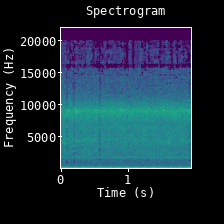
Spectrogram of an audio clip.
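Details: 1979 Firebird Esprit, 5.3 V8 swap with Powerglide, shorty headers, straight 2.25in duals, idling cold at about 30°C with O2 sensor not installed and open loop disabled; deep steady rumble, even pulse, no misses, good vacuum, idle spot on.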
